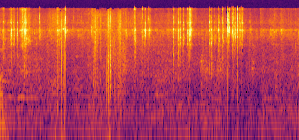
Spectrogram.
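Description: Poker chips click together repeatedly.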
